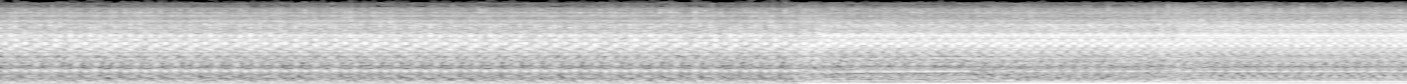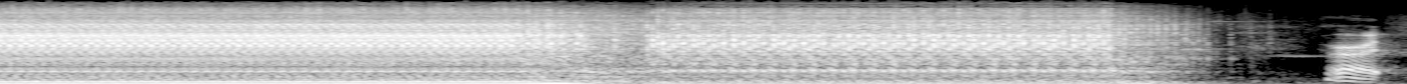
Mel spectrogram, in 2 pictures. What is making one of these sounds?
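A diesel engine runs loudly close by, revving up for a few seconds before settling and stopping.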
